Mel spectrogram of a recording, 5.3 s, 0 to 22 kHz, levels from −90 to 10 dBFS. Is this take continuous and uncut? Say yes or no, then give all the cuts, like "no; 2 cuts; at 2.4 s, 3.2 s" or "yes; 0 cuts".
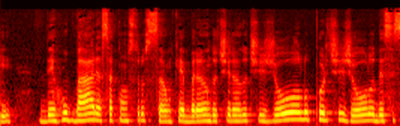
yes; 0 cuts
